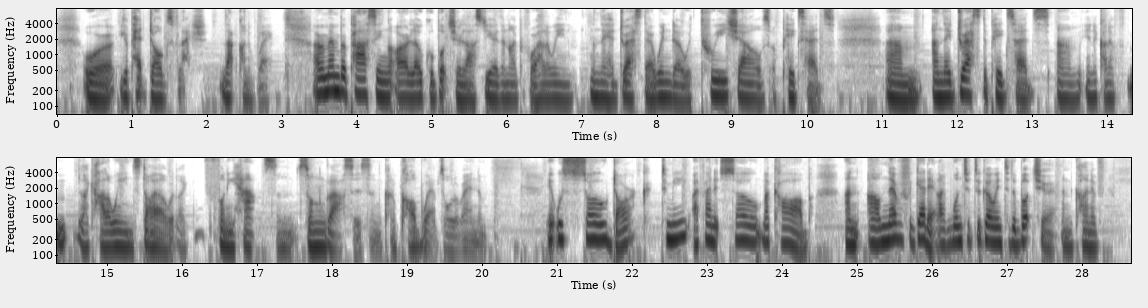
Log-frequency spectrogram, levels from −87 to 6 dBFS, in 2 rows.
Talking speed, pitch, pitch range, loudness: 180 wpm, 145 Hz, 135-170 Hz, -20 LUFS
